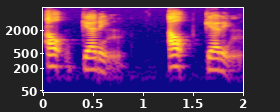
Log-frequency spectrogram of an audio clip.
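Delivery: "out getting" with an unreleased t in out and flapped t in getting; lost plosion, flapped t. Shown as a demonstration. Teacher demonstrates American linking, "out getting" with held and flapped t. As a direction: hold back the t of "out", flap the tt in "getting". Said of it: "也有美音浊化的现象".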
